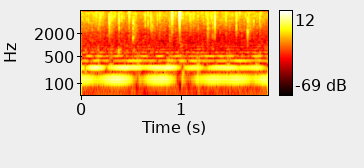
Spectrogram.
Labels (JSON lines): {"label": "biophony, midshipman", "recorder": "SoundTrap 500"}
